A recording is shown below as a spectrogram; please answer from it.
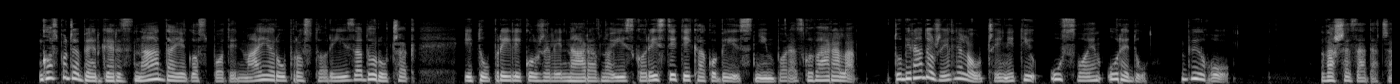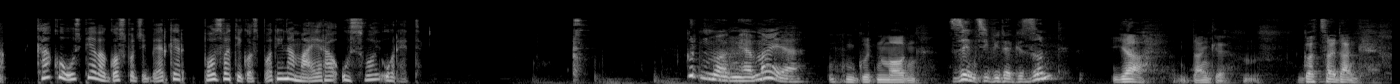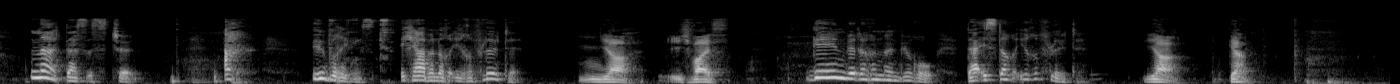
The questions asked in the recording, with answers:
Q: Kako uspjeva gospođi Berger pozvati gospodina Majera u svoj ured?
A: Kao razlog navodi, tamo je i vaša flauta.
